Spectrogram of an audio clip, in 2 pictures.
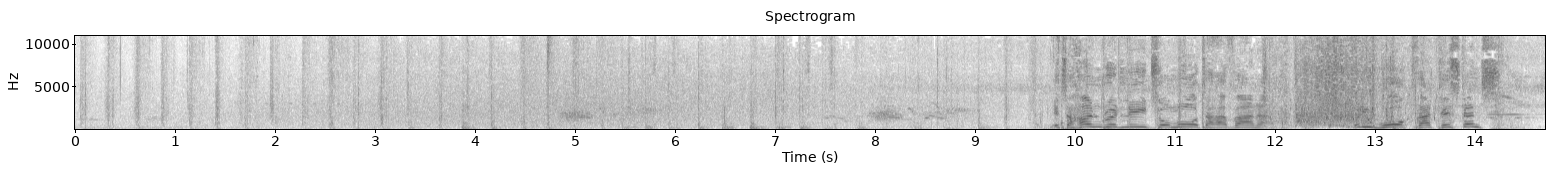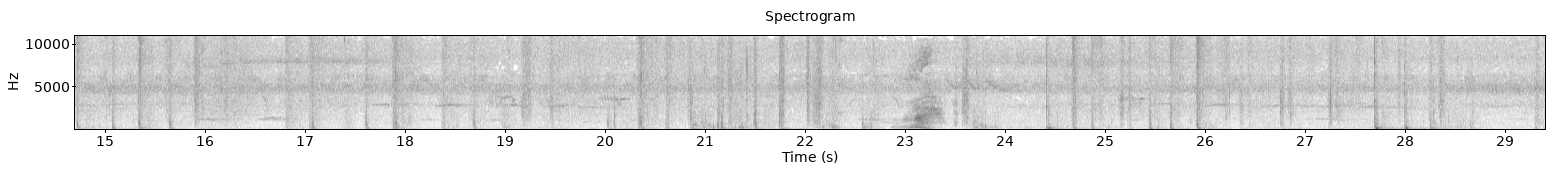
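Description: Footsteps patter quickly over ground and wooden planks.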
